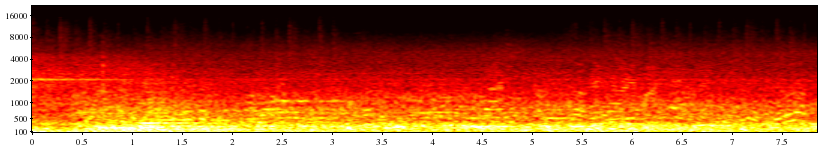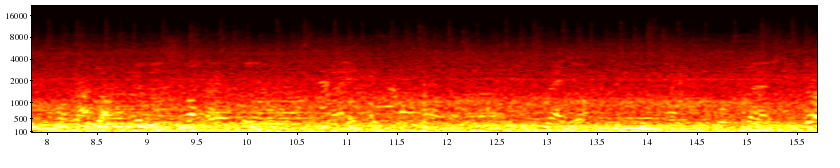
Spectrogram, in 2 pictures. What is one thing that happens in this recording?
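An aircraft cabin hums with a steady low engine roar.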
